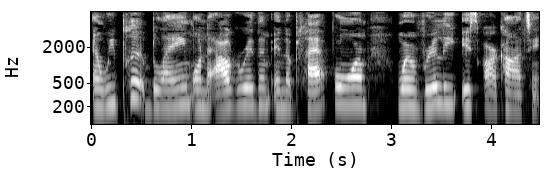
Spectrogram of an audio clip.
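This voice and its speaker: With an American accent, a woman in an unremarkable speaking voice talks at a medium pitch with fairly even intonation over a quiet background. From US South, North Carolina (Rocky Mount). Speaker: content creation coach. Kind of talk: live masterclass / Q&A. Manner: casual, conversational.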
